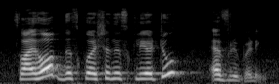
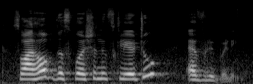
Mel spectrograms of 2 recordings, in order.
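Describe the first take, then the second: The two takes are said the same way.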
